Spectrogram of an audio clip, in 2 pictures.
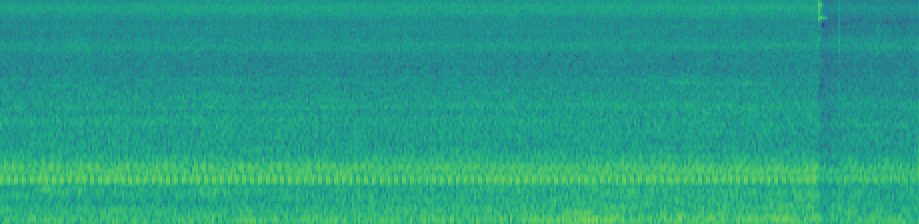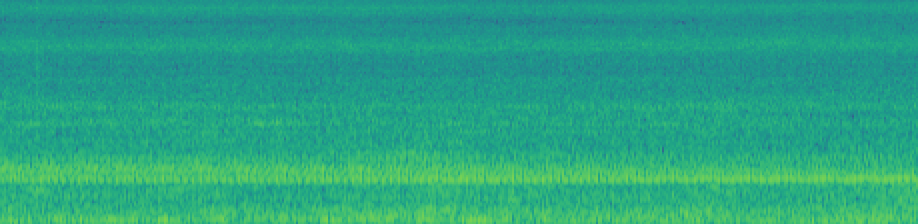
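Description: A steady mid-pitched hum over a low rumble, dipping for about a second around eight seconds in.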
